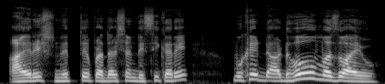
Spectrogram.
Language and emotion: Sindhi, happy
